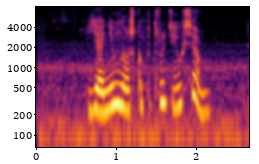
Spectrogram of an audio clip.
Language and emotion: Russian, positive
